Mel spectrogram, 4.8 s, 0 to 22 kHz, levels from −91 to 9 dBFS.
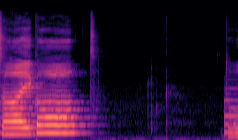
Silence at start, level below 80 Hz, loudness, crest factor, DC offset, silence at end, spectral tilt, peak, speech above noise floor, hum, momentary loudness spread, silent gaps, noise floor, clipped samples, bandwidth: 0 s; -66 dBFS; -19 LUFS; 16 dB; under 0.1%; 0 s; -5.5 dB/octave; -6 dBFS; 49 dB; none; 21 LU; none; -68 dBFS; under 0.1%; 13.5 kHz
